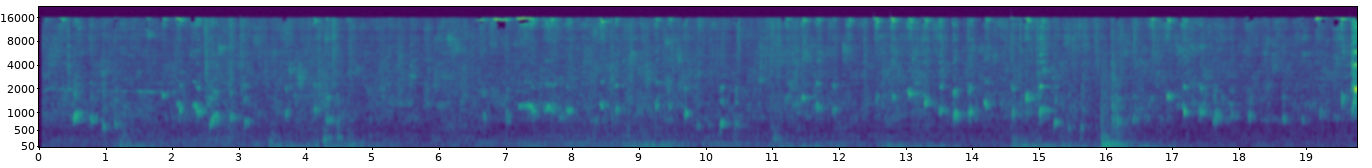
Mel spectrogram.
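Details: Puppy making repeated high whimpers and yips in bursts, with quieter stretches between, low rumbling background noise in a small room.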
